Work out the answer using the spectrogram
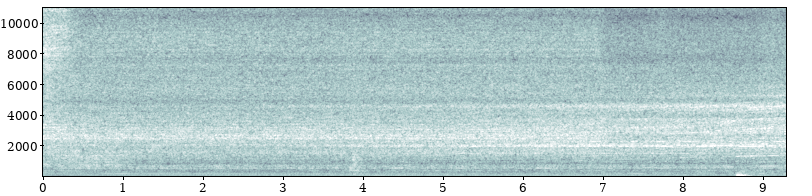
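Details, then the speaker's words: LG F1496AD5 washer dryer after replacing failed drying fan that struggled to start, final test in front of machine: quiet, steady low hum, no rubbing or rattle, one soft click near end; fan sounds healthy. "that sounds so much nicer right job done"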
